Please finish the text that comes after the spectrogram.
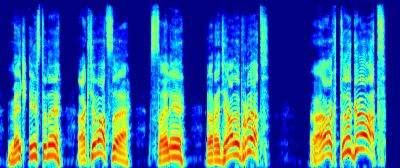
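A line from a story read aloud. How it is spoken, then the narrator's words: Two furious voices yelling. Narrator (Russian): Одновременно завопили разъяренные маг и зверовод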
